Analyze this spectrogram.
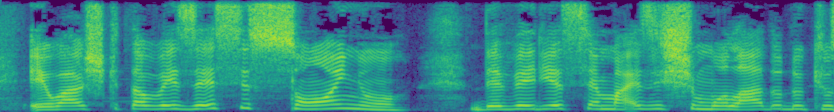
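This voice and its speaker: A woman with an unremarkable speaking voice and fairly high pitch keeps her intonation fairly even as she talks at a moderate speed. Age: 30s. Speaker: screenwriter. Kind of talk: casual chat.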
